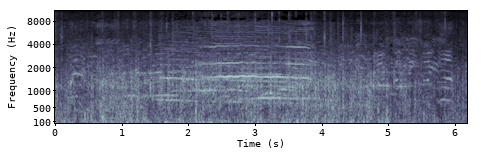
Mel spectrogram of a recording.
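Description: Dragon boat crew paddling hard, voices shouting over the paddles splashing in the water, with one long held call in the middle.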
